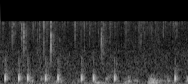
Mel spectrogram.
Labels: {"label": "biophony, pulse", "recorder": "SoundTrap 500"}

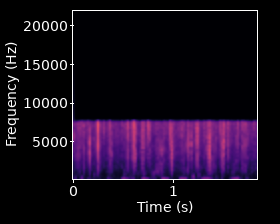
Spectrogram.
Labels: {"label": "biophony", "recorder": "SoundTrap 600 or HydroMoth"}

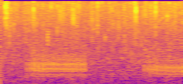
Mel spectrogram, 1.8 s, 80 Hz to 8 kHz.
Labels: {"label": "biophony, croak", "recorder": "SoundTrap 500"}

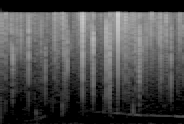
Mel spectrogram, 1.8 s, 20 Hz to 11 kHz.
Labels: {"label": "biophony", "recorder": "SoundTrap 300"}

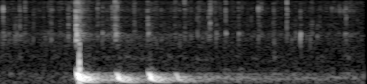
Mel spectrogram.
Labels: {"label": "anthrophony, bomb", "recorder": "HydroMoth"}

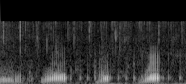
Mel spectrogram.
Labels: {"label": "biophony", "recorder": "SoundTrap 500"}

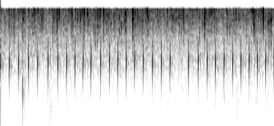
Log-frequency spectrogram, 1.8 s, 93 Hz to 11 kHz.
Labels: {"label": "biophony, rattle", "recorder": "SoundTrap 500"}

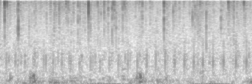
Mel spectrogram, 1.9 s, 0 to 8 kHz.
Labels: {"label": "biophony, rattle", "recorder": "SoundTrap 500"}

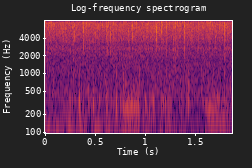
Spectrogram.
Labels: {"label": "biophony", "recorder": "SoundTrap 300"}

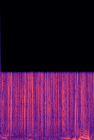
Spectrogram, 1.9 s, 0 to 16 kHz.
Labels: {"label": "biophony, cascading saw", "recorder": "SoundTrap 600 or HydroMoth"}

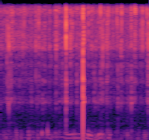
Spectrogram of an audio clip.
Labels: {"label": "biophony, cascading saw", "recorder": "HydroMoth"}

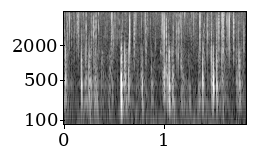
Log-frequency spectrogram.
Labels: {"label": "biophony, sea urchins (Echinidae)", "recorder": "SoundTrap 600 or HydroMoth"}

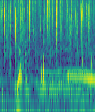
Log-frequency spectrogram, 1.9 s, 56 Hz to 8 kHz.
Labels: {"label": "biophony", "recorder": "SoundTrap 300"}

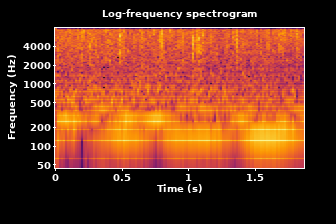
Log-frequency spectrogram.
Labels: {"label": "biophony, midshipman", "recorder": "SoundTrap 500"}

